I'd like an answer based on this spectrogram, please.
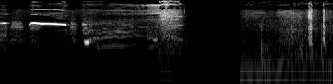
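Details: Yuki, a Samoyed puppy, yawning in the morning: a high squeaky whistled whine that slides down and wavers, then a soft breathy fade, followed by rustling and handling noise.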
